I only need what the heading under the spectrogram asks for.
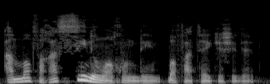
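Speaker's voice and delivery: normal talking voice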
